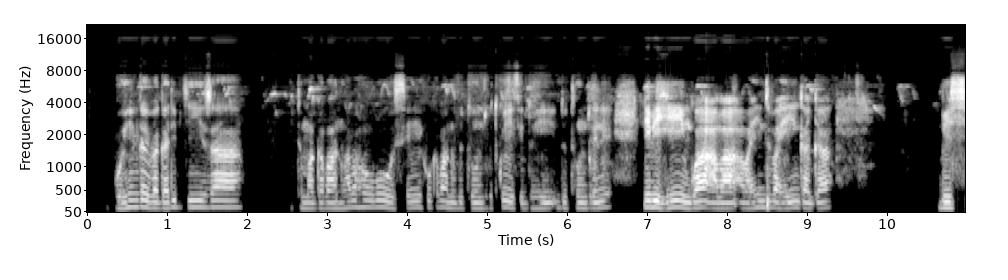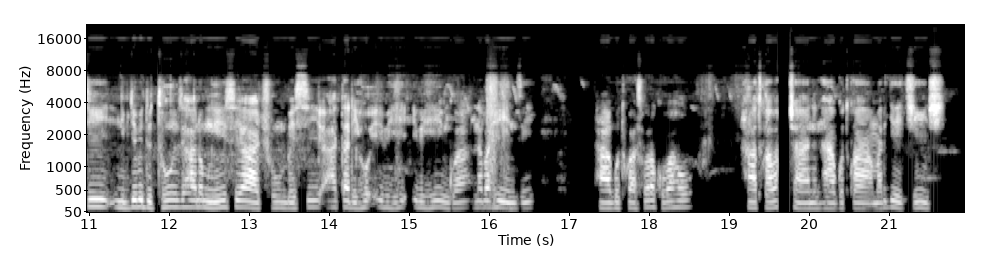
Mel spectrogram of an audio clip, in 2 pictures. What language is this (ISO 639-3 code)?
kin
